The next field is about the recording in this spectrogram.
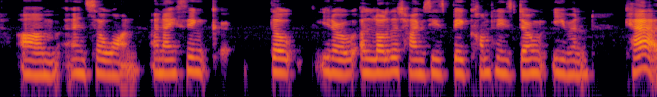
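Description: She speaks in a British accent at a moderate pace and medium pitch. The woman's delivery is monotone, flat, and somewhat breathy. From UK. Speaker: travel company founder. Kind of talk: interview.

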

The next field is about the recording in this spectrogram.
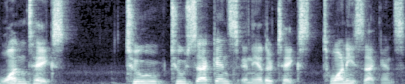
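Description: In a plain, everyday voice, a man speaks at a moderate pace with ordinary pitch variation. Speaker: podcast host and lifter. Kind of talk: casual interview. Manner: upbeat.

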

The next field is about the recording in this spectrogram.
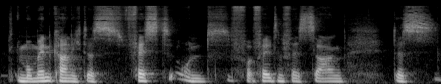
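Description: A somewhat breathy man's voice, fairly high in pitch, with fairly even intonation. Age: 20s. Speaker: mayor. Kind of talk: interview answers.

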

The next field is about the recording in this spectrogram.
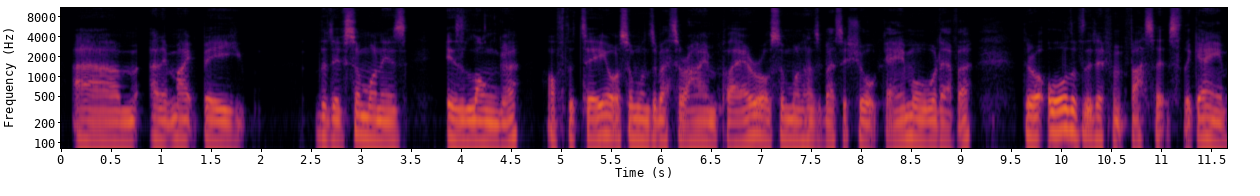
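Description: A man with a British accent speaks at a moderate pace and a fairly low pitch. His intonation is fairly even and his loudness very even. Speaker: podcast host. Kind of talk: casual chat.

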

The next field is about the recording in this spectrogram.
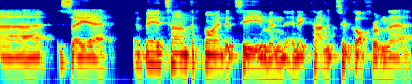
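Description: A man with a British accent speaks at a moderate pace in a fairly low voice with a bright, sharp tone. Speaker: podcaster. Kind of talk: casual interview.

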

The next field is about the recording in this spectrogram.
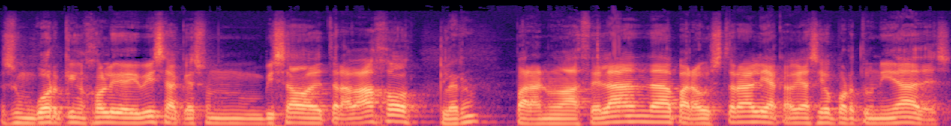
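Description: Hardly pausing, a man talks at a fairly quick pace and medium pitch with monotone, flat intonation. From Basque Country, Spain. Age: 30s. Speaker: traveler, touring cyclist. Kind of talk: casual interview.

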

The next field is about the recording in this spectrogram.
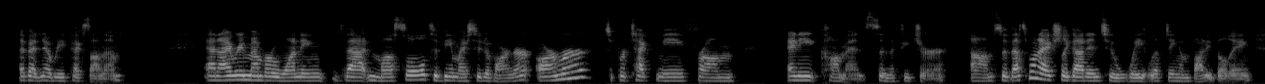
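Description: A woman with an American accent and a normal speaking voice, fairly low in pitch, with ordinary pitch variation, a fairly quick pace and a quiet background. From Ohio. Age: 40s. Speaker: fitness coach and retired bodybuilder. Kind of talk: casual chat.

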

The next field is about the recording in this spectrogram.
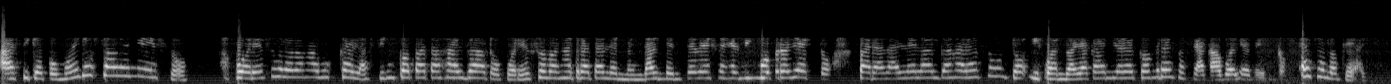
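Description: A woman speaks in a high voice at a moderate pace. Her pitch varies in an ordinary way, and the sound is dry and close with no echo. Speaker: political commentator. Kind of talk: radio panel discussion.

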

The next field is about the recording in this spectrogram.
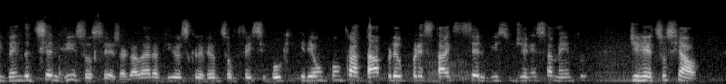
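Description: A man's high-pitched voice with ordinary pitch variation, in a dry, close sound with no echo, over noticeable background noise. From Portugal. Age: 30s. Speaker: digital marketing specialist. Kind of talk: casual interview.

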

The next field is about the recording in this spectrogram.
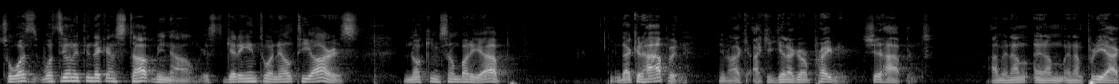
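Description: Recorded very cleanly against a silent background, a man talks very fast at a medium pitch with lively intonation. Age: 30s. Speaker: YouTuber. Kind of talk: vlog monologue. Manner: casual, animated.

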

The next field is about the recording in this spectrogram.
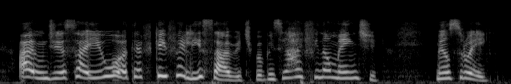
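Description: Speaking at a moderate pace with lively intonation, a woman is heard in a dry, close recording with no echo. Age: 20s. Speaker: journalism student and nursing technician. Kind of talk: interview answers.

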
